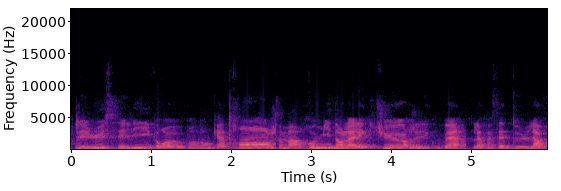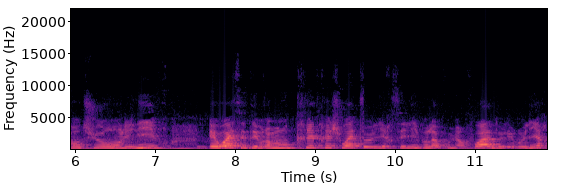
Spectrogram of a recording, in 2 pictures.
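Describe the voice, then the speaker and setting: Young woman, casual vlog chat, slightly high voice, meandering, roomy echo. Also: fairly even intonation, measured pace. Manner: chatty, rambling, loses her train of thought. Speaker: book vlogger. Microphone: camera or phone on a stand. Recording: echoey room with faint background noise.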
